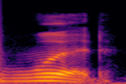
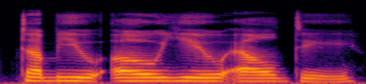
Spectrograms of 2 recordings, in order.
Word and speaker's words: would: The L is completely silent. We do not say would. It rhymes with wood, like the tree.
